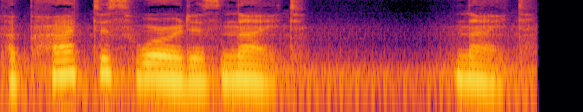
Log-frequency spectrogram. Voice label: "night", en; light vs night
